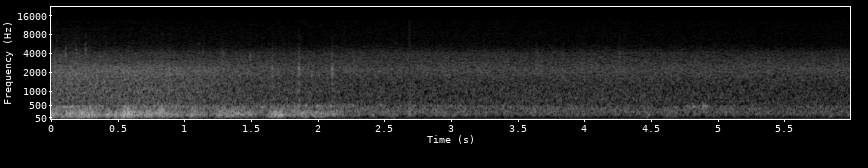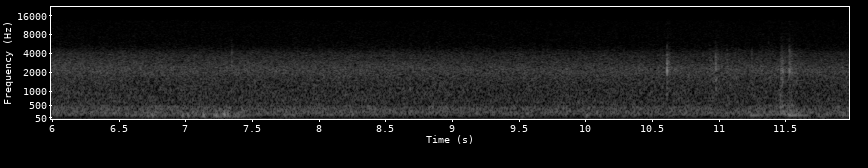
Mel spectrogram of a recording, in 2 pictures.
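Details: Rain and wind with low rumbling in the first two seconds, then steady hiss and a few faint clicks; no animal voice stands out.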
